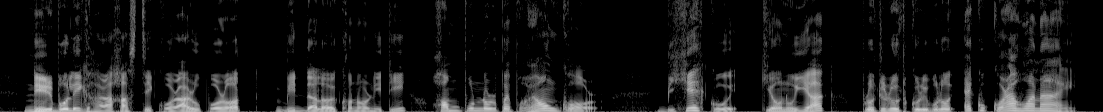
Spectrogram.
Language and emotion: Assamese, disgusted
